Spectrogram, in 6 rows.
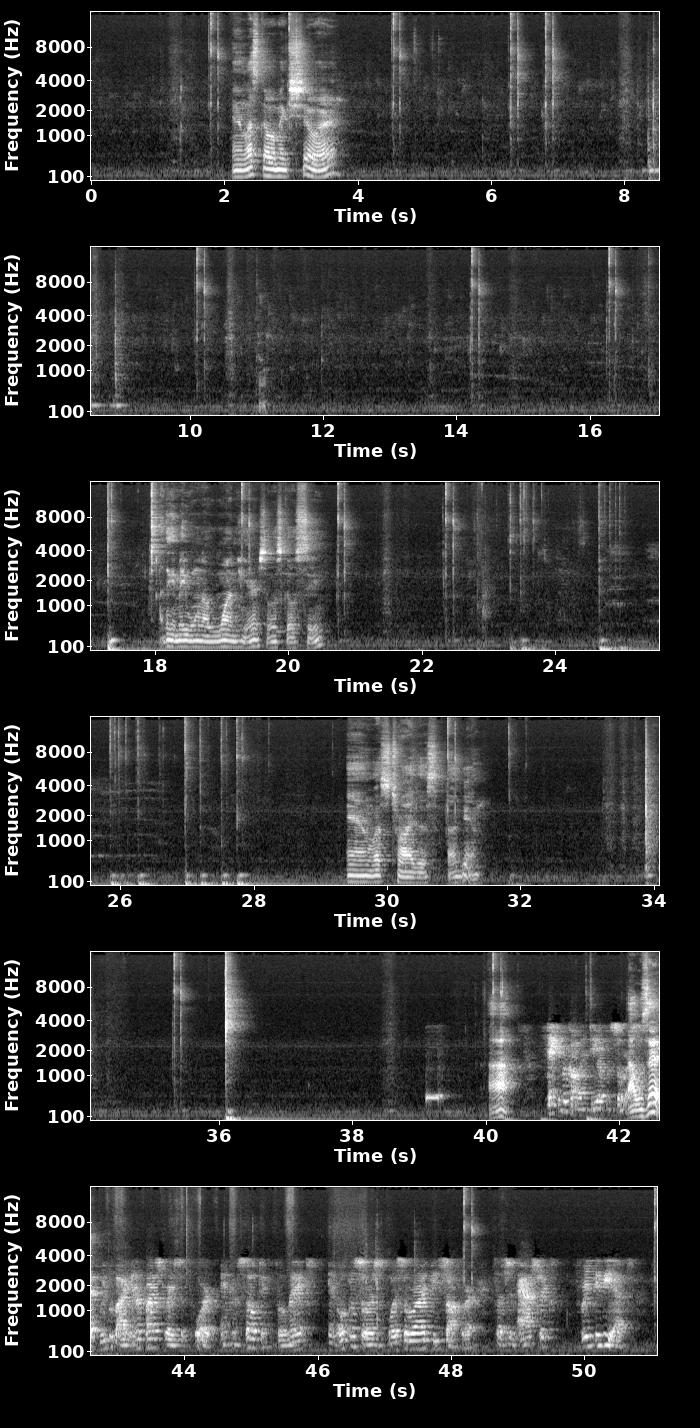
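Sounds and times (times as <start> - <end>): steady low hum: 0.0 - 51.0
computer keyboard keystrokes: 22.3 - 22.6, 23.2 - 23.9, 25.8 - 28.0.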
